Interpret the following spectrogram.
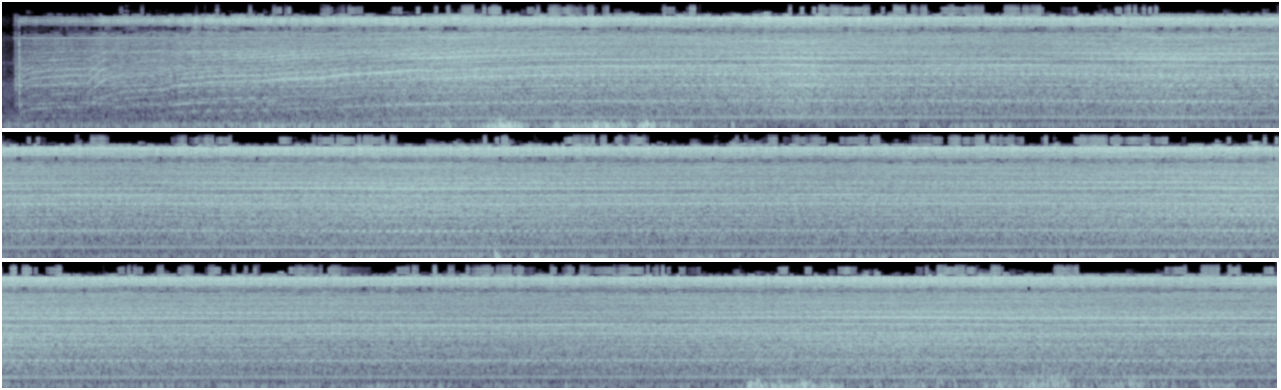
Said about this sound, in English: I'm going to go over it one more time with the cutting compound just to make sure all the sand scratches are out.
